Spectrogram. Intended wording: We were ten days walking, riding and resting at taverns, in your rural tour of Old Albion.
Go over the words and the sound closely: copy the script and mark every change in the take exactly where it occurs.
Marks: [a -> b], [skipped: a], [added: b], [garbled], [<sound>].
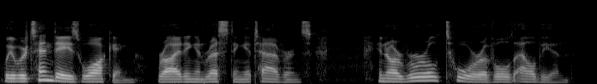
We were ten days walking, riding and resting at taverns, in [your -> our] rural tour of Old Albion.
